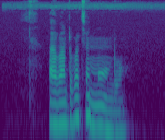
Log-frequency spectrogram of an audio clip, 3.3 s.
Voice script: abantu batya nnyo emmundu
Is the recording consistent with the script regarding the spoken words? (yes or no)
no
